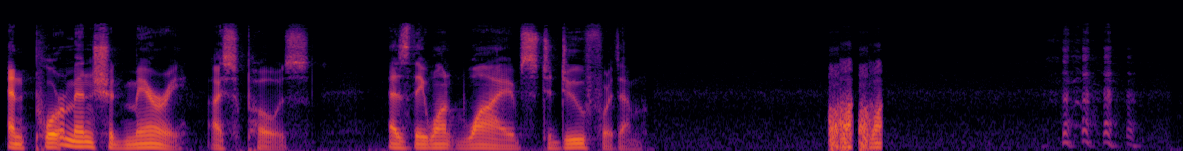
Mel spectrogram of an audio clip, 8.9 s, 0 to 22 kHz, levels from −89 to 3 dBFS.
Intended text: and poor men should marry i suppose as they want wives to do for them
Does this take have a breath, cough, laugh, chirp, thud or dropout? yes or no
yes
